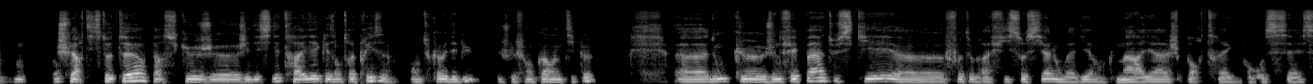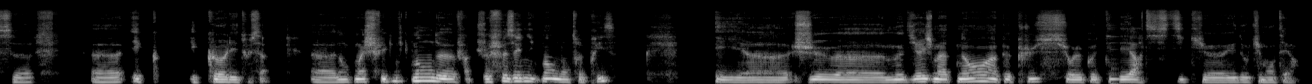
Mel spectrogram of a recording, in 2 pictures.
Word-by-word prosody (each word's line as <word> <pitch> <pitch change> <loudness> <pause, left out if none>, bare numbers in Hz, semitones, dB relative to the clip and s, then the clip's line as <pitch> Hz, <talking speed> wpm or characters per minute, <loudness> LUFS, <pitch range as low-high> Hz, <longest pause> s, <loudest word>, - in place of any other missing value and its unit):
m 120 - 0 0.3
moi - - -8
je - - +1
suis - - +1
artiste-auteur 150 +5 +4
parce 120 -8 -4
que 125 0 +3
je 110 0 +1
j'ai 110 +1 -1
décidé 115 +4 -1
de 150 - -5
travailler 125 -2 +3
avec 130 - +3
les 125 - +3
entreprises, 125 +8 0 0.2
en 115 - -5
tout - - -12
cas, 135 - 0
au 125 - +7
début, 120 - -2 0.2
je 115 - -13
le 115 - -7
fais - - -12
encore 120 +1 -1
un 120 - +2
petit - - -11
peu. - - -2 0.8
Heu, 115 -1 0
donc 130 +3 +1
heu, 125 -1 +5
je 120 +1 +1
ne - - +6
fais 130 0 +3
pas 150 +2 +1
tout 150 -3 -9
ce 125 - -1
qui 130 +1 +4
est, 140 - 0
heu, 110 -2 -2
photographie 110 -1 -6
sociale, 125 +2 0
on 115 - 0
va 105 -1 -5
dire, 115 +2 -3
donc 100 -3 -13
mariage, 110 0 -1
portrait, 105 -1 -8
grossesse, 105 +2 -7
heu, 105 -1 -7 0.6
heu, 105 +1 -4
éc - - -2 0.4
école 115 -2 +1
et 110 - +2
tout - - -14
ça. - - -9 0.4
Heu, 105 -2 -5
donc 115 0 -1
moi 125 - +6
je 125 - -1
fais - - +2
uniquement 160 +3 +3
de 130 -5 +6
enfin, - - -10
je 125 - -2
faisais 145 +3 +2
uniquement 135 -2 +3
de 125 - +9
l'entreprise, 115 -1 -3 1.0
et 105 -1 -2
heu, 105 0 -4
je, 115 - +1
heu, 110 -2 0
me 110 +2 +3
dirige 130 +4 +4
maintenant 125 +4 +4
un 130 -2 +4
peu 120 0 -1
plus 130 +3 -2
sur 110 - -3
le 110 - +2
côté 115 +1 -1
artistique, 110 0 -7
heu, 105 -1 -2
et 100 - 0
documentaire. 105 0 -7
115 Hz, 195 wpm, -22 LUFS, 110-125 Hz, 1.0 s, de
